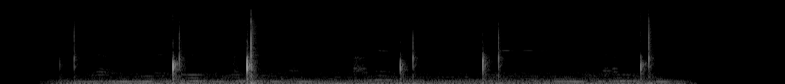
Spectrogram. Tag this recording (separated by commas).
Walk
